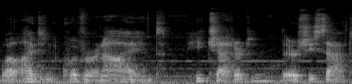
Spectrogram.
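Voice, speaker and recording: Over clear background music and audible room echo, a man talks at a fairly slow pace. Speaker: actor. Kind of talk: dramatic poetry reading. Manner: expressive, dramatic. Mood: wistful, tender. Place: home room. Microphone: lapel.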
